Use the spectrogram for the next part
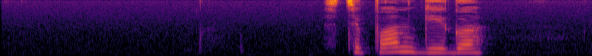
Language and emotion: Russian, neutral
